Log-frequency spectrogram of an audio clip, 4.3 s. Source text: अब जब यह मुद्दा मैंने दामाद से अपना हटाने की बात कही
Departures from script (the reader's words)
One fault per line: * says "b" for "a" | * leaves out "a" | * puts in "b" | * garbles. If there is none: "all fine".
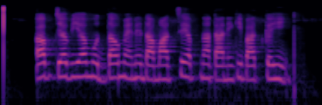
all fine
